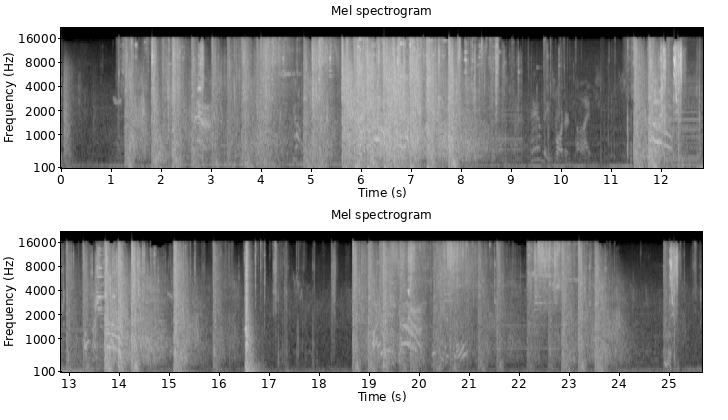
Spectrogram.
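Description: Repeated gunshots and bursts of gunfire in the L.A. Noire video game during a shootout with security men, loud volleys in several clusters across the scene, with game voices speaking between the shots.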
